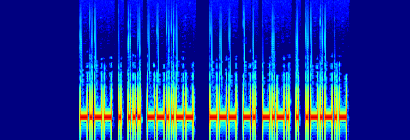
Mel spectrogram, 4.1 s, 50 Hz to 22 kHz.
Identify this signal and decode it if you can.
Morse code, heard as a keyed tone, about 50 wpm, 700 Hz. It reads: YES, ONCE.
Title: Sentences from Top 500 Words 50wpm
